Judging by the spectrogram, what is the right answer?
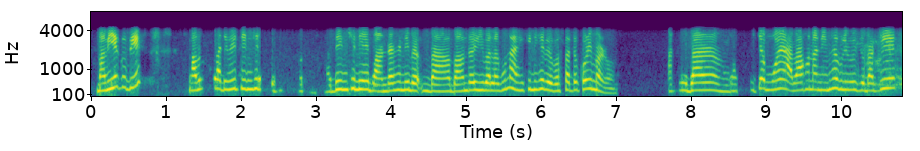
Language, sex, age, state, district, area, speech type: Assamese, female, 18-30, Assam, Udalguri, rural, conversation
